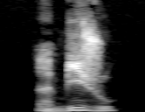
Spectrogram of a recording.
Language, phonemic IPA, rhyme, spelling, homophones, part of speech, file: French, /bi.ʒu/, -u, bijou, bijoux, noun, Fr-bijou.ogg
- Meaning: a piece of jewelry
